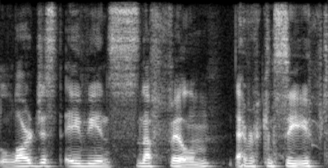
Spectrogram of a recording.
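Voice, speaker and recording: A man with a normal speaking voice talks at a medium pitch and a fairly slow pace. The recording is very clean, with a silent background. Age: 20s. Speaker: podcast co-host. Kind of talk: casual chat.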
